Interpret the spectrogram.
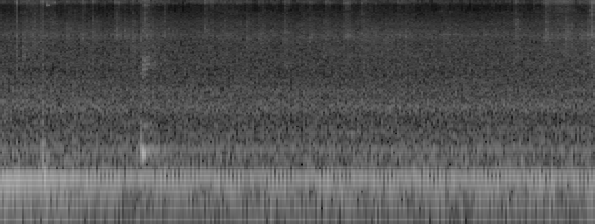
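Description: Steady hum of a car idling, heard from inside the stationary car's cabin, with one small knock about a second and a half in.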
